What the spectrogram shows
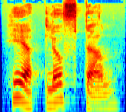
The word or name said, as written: hetluften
